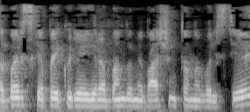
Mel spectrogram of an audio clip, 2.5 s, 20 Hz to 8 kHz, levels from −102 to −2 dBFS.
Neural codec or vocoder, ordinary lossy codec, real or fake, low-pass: none; MP3, 32 kbps; real; 7.2 kHz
